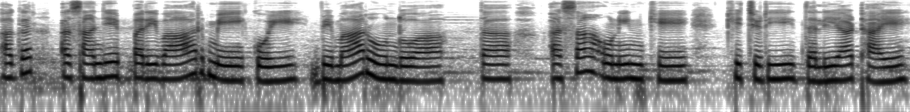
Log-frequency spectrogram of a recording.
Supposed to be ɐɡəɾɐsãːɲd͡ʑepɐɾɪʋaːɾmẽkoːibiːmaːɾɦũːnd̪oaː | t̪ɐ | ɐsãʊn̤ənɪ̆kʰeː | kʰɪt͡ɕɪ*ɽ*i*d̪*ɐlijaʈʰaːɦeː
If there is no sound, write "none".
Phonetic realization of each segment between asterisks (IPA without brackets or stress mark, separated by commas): ɽ, d̪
